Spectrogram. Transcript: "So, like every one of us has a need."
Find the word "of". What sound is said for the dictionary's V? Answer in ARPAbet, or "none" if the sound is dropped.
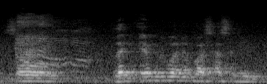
B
